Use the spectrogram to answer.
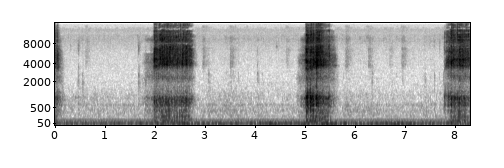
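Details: Loud snoring: three harsh, rasping snores spaced about three seconds apart over a low steady room hum.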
